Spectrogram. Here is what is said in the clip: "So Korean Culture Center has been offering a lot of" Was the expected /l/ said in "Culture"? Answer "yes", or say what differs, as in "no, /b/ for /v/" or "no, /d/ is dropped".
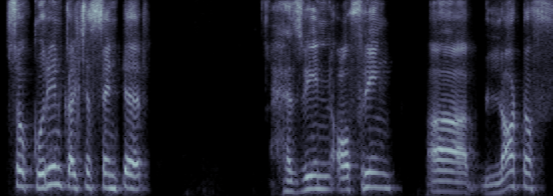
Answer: yes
